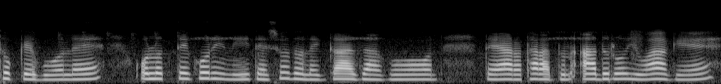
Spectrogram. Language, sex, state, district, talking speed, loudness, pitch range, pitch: Chakma, female, Tripura, Dhalai, 135 wpm, -19 LUFS, 230-255 Hz, 235 Hz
